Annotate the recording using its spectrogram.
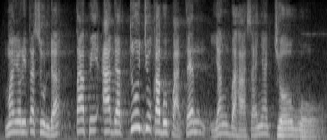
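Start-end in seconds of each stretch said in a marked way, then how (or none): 5.5-6.5 Jawa said low as "Jowo", both vowels rounded to o; Javanese accent. Shown as a demonstration. Preacher showing how the locals say Jawa, "Jowo" with rounded o. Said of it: "Tapi Jawanya lucu".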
